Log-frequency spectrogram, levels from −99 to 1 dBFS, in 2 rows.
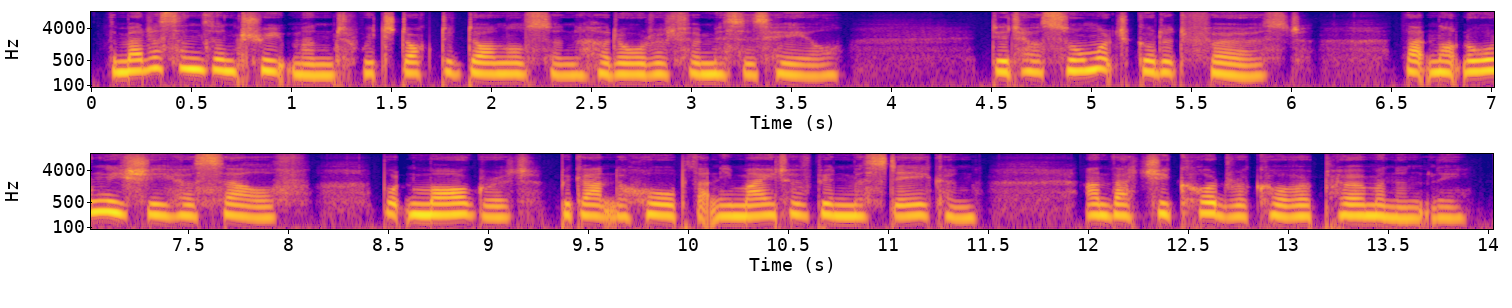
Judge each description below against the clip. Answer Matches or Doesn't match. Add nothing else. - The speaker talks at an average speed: Matches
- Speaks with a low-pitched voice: Doesn't match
